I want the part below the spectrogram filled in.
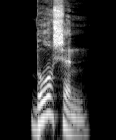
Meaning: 1. genitive singular of Bursche 2. plural of Bursche
- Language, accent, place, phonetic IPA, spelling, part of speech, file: German, Germany, Berlin, [ˈbʊʁʃn̩], Burschen, noun, De-Burschen.ogg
